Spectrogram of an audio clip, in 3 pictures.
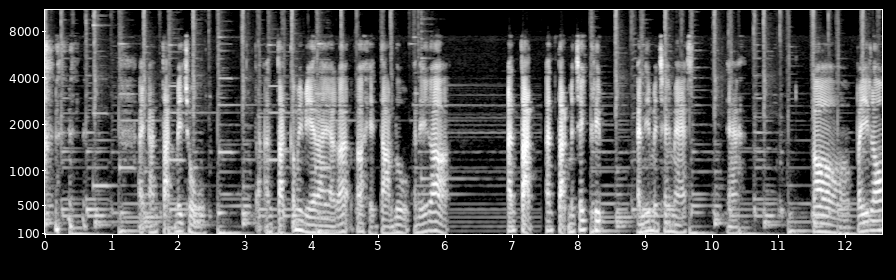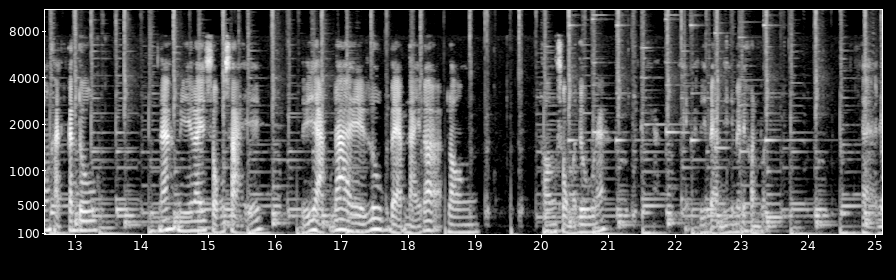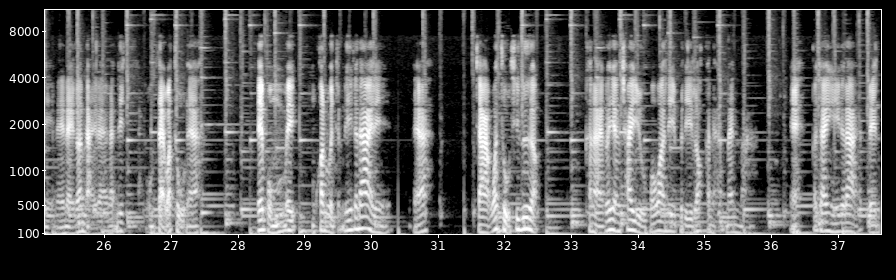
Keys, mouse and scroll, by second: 7.5 click, 13.3 click, 19.4 click, 21.0-22.1 ctrl+middle drag, 21.0-22.4 ctrl+scroll down 2, 22.2 ctrl+middle click, 22.7 middle click, 23.6-24.0 ctrl+scroll up 1, 24.0-24.4 ctrl+scroll down 1, 24.7 ctrl+scroll down 1, 25.7-27.4 drag, 27.7 click, 28.2 click, 34.4 click.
